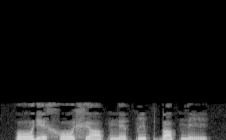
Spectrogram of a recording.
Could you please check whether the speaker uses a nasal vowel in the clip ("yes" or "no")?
no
